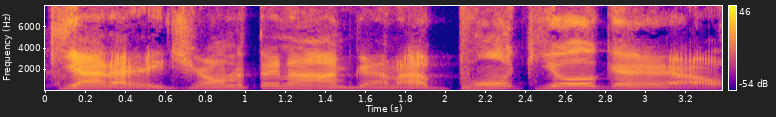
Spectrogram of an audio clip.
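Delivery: put-on Australian accent. Riffing on feeling like being in the movie, in an Australian accent. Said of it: "Why is [name] Australian?".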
